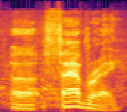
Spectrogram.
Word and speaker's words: Favre: And Bill says that's pronounced Favre. Favre.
